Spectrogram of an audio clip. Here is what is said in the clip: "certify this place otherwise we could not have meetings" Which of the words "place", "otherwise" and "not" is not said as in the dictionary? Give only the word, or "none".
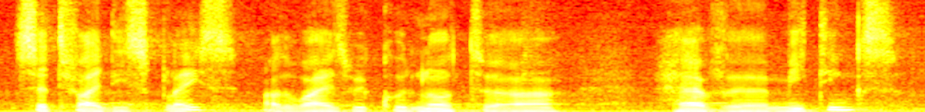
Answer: none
